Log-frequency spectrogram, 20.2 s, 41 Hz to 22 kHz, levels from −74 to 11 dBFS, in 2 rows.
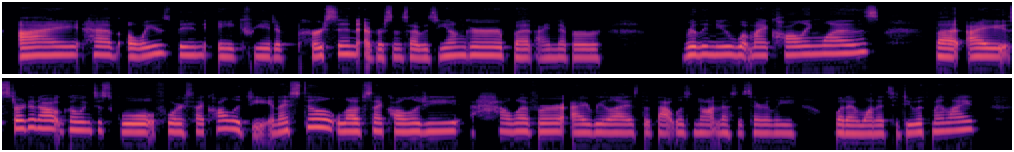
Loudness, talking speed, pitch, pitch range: -25 LUFS, 150 wpm, 215 Hz, 195-225 Hz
